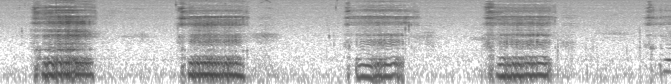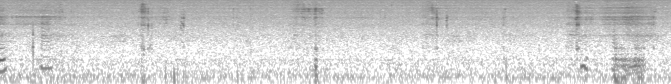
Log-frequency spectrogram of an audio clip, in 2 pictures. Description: Decided to take a clip of my cousin when he started snoring... he has some kind of sleep disorder and falls asleep anytime and anywhere, probably even if he was free falling from a plane.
